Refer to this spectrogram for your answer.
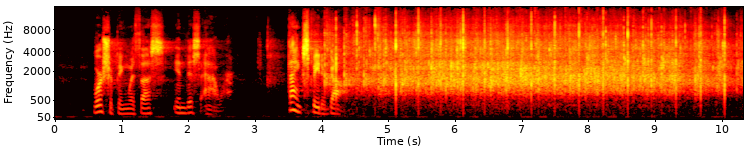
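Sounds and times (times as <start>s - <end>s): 
speech: 0.6s - 2.7s, 3.5s - 4.6s
audience at a worship service applauding: 4.0s - 10.3s.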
